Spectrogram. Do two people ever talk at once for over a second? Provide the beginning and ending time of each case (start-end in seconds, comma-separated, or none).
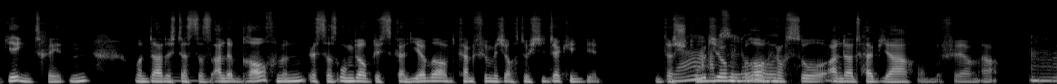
6.6-8.4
